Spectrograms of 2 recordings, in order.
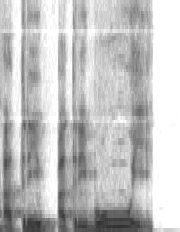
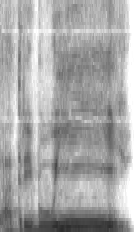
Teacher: el alargamiento viene sobre la i específicamente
